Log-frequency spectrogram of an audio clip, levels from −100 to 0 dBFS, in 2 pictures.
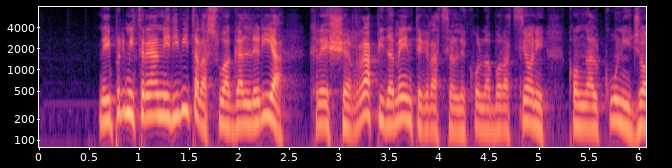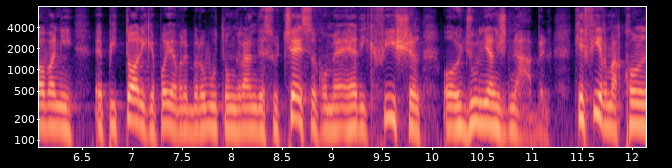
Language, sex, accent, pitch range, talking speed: Italian, male, native, 145-190 Hz, 170 wpm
